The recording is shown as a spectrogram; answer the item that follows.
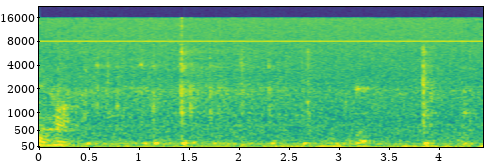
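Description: Computer keyboard keys tapped in faint, scattered clicks as a message name is typed, the clearest click about a second and a half in and another near the end.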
